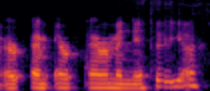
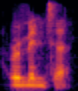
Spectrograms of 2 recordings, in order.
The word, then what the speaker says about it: Araminta: the short, sorry, well, how do you say the taxidermist's name? Araminthia? Araminta. Okay, so like Araminta.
